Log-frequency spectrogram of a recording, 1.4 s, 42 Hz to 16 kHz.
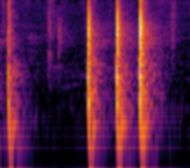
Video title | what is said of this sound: $200 98 FORD RANGER DIY SNORKEL BUILD!!! (Also fender's cut and new tail lights) | these are rusty underneath here you can really hear it when you knock it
